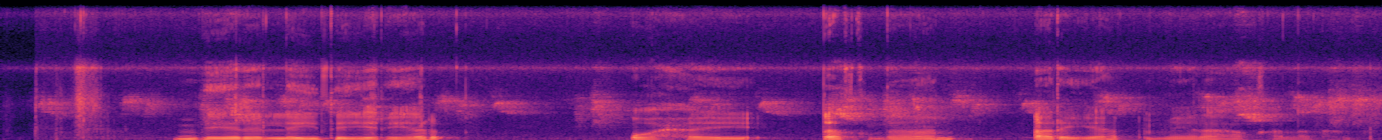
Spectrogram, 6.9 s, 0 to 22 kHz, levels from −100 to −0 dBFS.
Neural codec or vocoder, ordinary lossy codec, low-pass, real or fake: none; none; none; real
